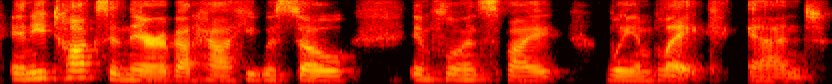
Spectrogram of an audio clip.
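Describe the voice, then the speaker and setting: A middle-aged woman, a singer, talking casually on a video call from her living room, chatty and animated with frequent restarts. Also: low-pitched, a little slow, slight background noise. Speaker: singer and guest.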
